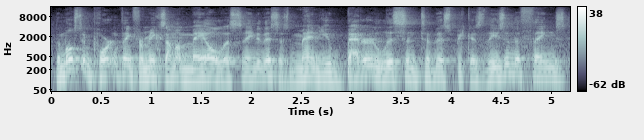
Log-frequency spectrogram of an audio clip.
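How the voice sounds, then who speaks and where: Deep-voiced effusive male podcast host. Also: fast, slight background noise. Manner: effusive, animated, heaps on praise. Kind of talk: enthusiastic interview chat.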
